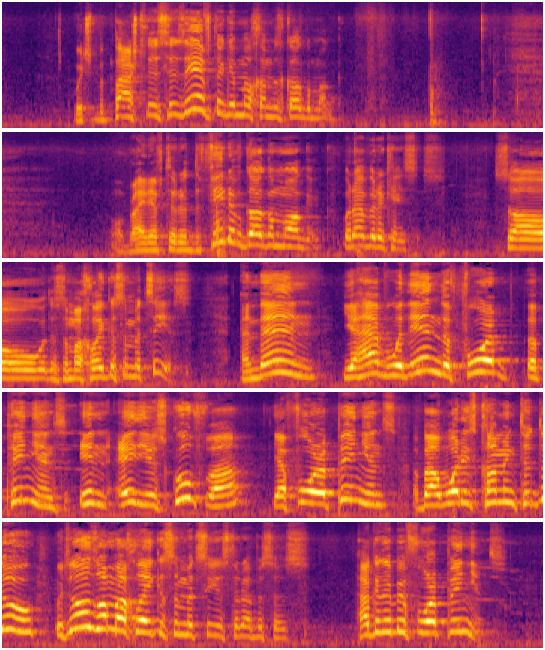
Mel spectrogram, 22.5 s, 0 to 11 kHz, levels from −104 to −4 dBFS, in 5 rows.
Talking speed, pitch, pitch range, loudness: 160 wpm, 245 Hz, 200-295 Hz, -17 LUFS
